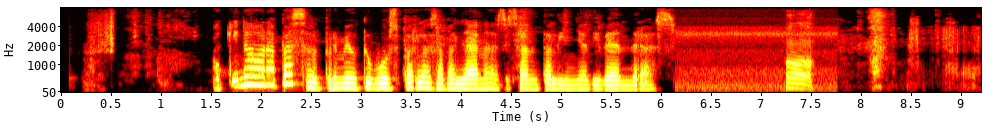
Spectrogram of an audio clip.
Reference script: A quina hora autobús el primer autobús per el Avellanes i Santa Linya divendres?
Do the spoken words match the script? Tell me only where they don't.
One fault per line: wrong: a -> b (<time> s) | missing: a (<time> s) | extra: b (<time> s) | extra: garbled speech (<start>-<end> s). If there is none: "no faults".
wrong: autobús -> passa (2.2 s)
wrong: el -> les (3.6 s)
